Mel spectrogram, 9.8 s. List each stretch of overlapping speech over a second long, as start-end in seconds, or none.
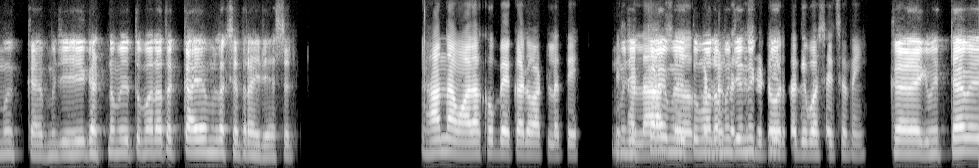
6.1-7.8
